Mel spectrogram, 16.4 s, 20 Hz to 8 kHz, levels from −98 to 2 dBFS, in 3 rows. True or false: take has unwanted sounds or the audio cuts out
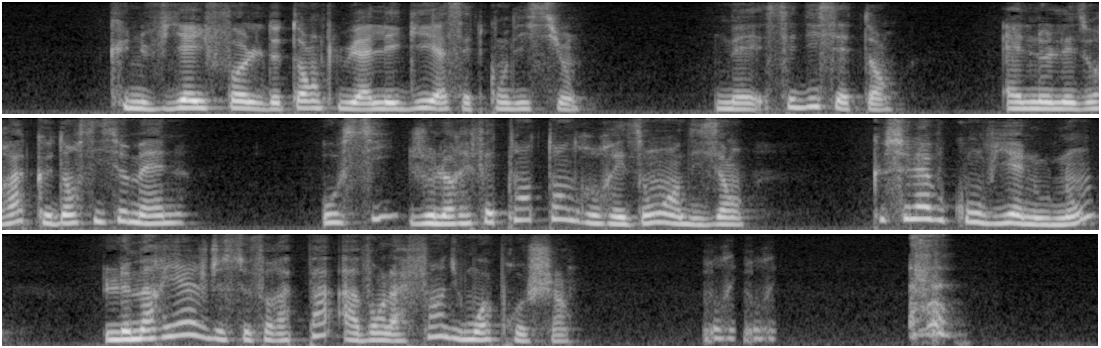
true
